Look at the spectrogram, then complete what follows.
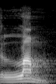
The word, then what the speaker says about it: lam: front, that syllable is lam. Lam is basically la la lam, right? The sound lam consists of la and is like a nasalization of la, and la is the kind of the root syllable for lochana.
